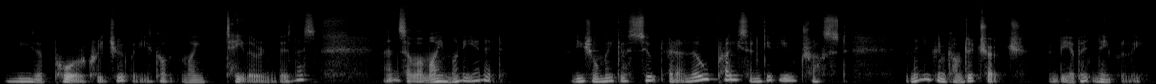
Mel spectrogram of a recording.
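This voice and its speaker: Man doing a garrulous old village clerk, gravelly, husky. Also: mid-range voice, sing-song, moderate pace, darkish tone, heavily acted. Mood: advising. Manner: rambling, folksy, lecturing.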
